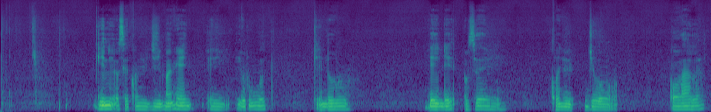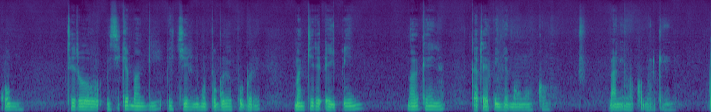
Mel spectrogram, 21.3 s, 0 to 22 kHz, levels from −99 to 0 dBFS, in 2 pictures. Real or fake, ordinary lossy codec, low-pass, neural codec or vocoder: fake; none; none; codec, 44.1 kHz, 3.4 kbps, Pupu-Codec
